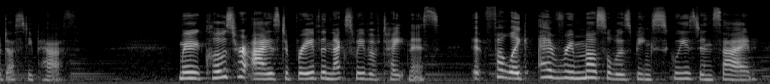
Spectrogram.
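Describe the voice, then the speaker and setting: Brief: bright, expressive female storyteller, scripted narration. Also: high voice. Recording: faint music underneath.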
